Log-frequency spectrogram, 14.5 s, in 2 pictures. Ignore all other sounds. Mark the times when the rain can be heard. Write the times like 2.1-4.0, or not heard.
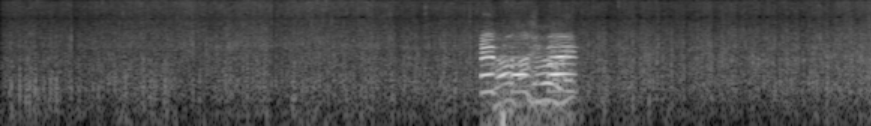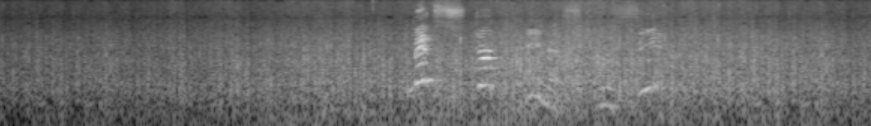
0.0-14.4.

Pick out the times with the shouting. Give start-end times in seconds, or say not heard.
4.0-4.8, 10.7-12.8.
